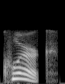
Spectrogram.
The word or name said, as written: quirk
